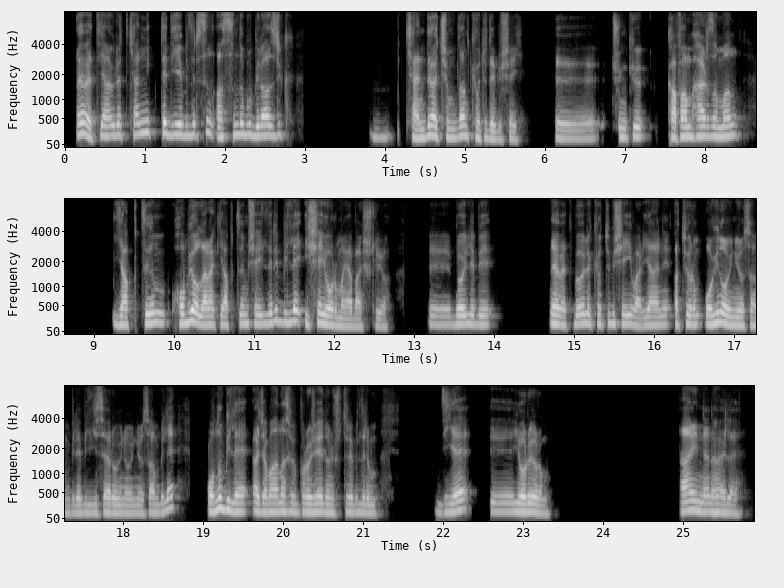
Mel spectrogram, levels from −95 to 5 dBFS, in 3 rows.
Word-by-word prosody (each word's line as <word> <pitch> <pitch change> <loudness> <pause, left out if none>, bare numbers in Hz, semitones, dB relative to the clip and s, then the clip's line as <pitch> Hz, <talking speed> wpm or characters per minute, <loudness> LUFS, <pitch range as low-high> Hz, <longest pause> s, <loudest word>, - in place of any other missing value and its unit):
Evet. 200 -1 +3
Ya, 175 -1 +3
üretkenlik 200 +5 -2
de 210 -3 +5
diyebilirsin. 195 +2 0
Aslında 175 +5 0
bu 195 -2 -1
birazcık 180 0 +2 0.9
b 150 -2 -12 0.2
kendi 145 +4 +2
açımdan 165 +1 +2
kötü 145 -5 -5
de 130 - +1
bir 120 - -7
şey. 120 -1 -8 0.4
Eee, 130 -1 -4 0.2
çünkü 160 +1 -2 0.2
kafam 165 +1 +4
her 170 +1 +3
zaman 170 +2 0 0.8
yaptığım, 165 +4 +1
hobi 170 +5 +5
olarak 145 -4 +5
yaptığım 150 +3 -2
şeyleri 165 +5 -1
bile 195 +2 +3
işe 165 +3 -1
yormaya 130 -7 +2
başlıyor. 115 +1 -6 0.5
Eee, 145 -1 -5
böyle 155 0 +3
bir 145 0 -4 0.6
Evet, 145 -3 +3
böyle 165 0 +1
kötü 160 0 -5
bir - - -1
şeyi 155 -2 -1
var. 130 -2 0
Yani, 145 +2 -1
atıyorum, 150 +1 -1
oyun 155 +4 +5
oynuyorsam 135 -5 +1
bile, 130 0 -4
bilgisayar 130 +1 -3
oyunu 125 -1 -2
oynuyorsam 125 +1 -5
bile, 205 +7 -4 0.3
onu 185 +7 +4
bile 150 -4 +1
acaba 145 -1 +1
nasıl 145 -1 -2
bir 135 - -8
projeye 140 0 +1
dönüştürebilirim 135 -1 -4 0.8
diye, 145 - 0 0.2
eee, 150 - -5 0.2
yoruyorum. 140 -5 +2 1.6
Aynen 155 -2 +1
öyle. 130 -4 -2
150 Hz, 135 wpm, -22 LUFS, 135-170 Hz, 1.6 s, de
